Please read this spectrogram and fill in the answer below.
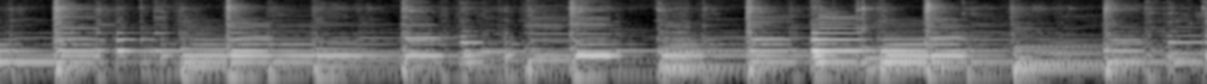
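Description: Acoustic guitar strummed in a steady rhythm, about three strokes a second, the chords ringing between strokes.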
